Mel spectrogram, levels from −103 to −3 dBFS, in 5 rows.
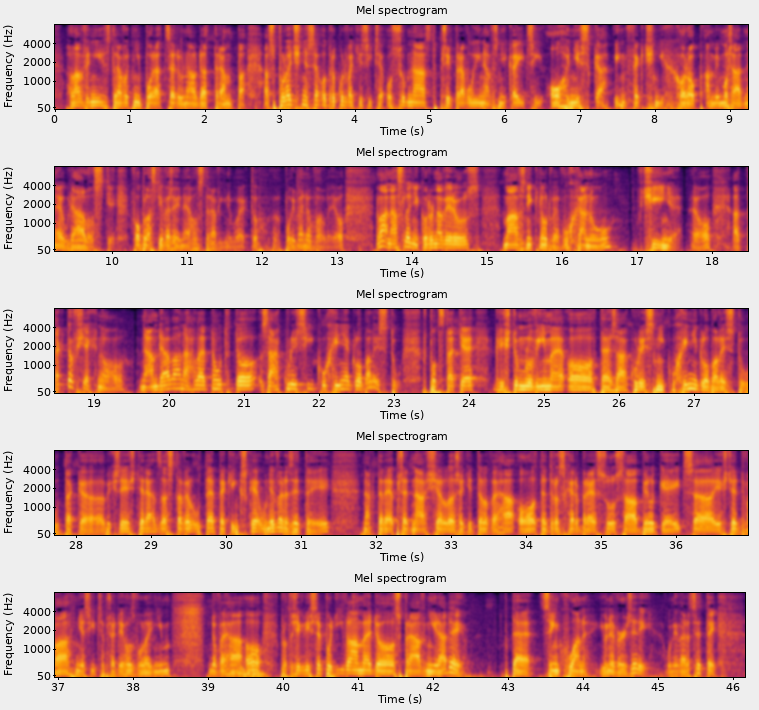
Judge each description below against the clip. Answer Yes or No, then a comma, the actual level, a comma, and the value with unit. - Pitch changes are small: No, average, 3.0 semitones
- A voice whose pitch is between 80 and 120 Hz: Yes, low, 115 Hz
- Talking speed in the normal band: Yes, average, 130 wpm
